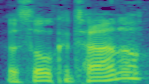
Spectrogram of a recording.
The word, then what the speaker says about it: Ahsoka Tano: Ahsoka Tano? – That's the one, yeah.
